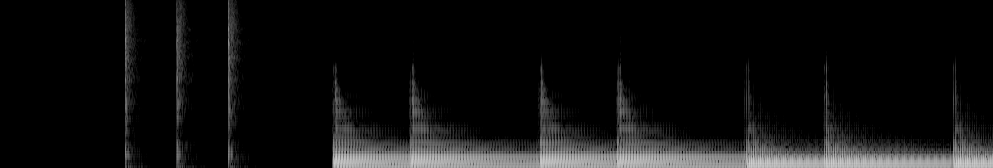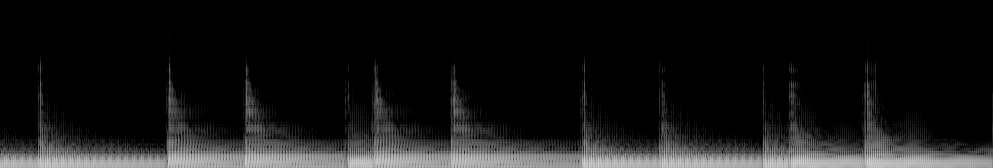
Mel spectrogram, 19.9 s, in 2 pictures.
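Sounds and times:
bass: 3.3 - 19.8.

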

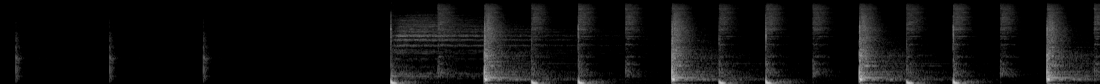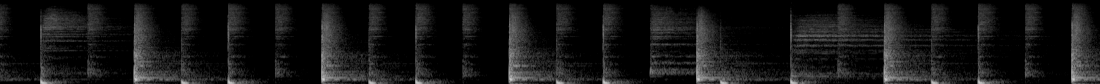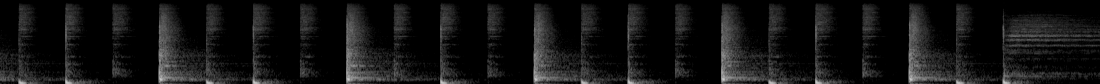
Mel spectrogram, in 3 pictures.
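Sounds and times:
drums: 3.9 - 32.9.

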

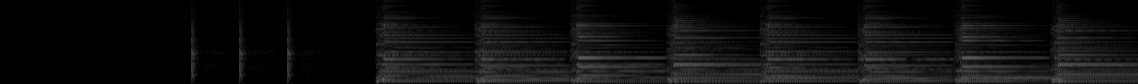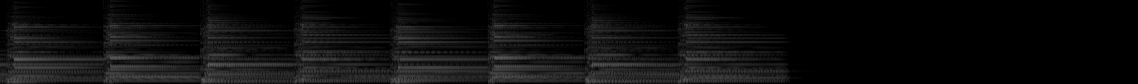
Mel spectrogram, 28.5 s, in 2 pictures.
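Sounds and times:
guitar: 4.7 - 24.2.

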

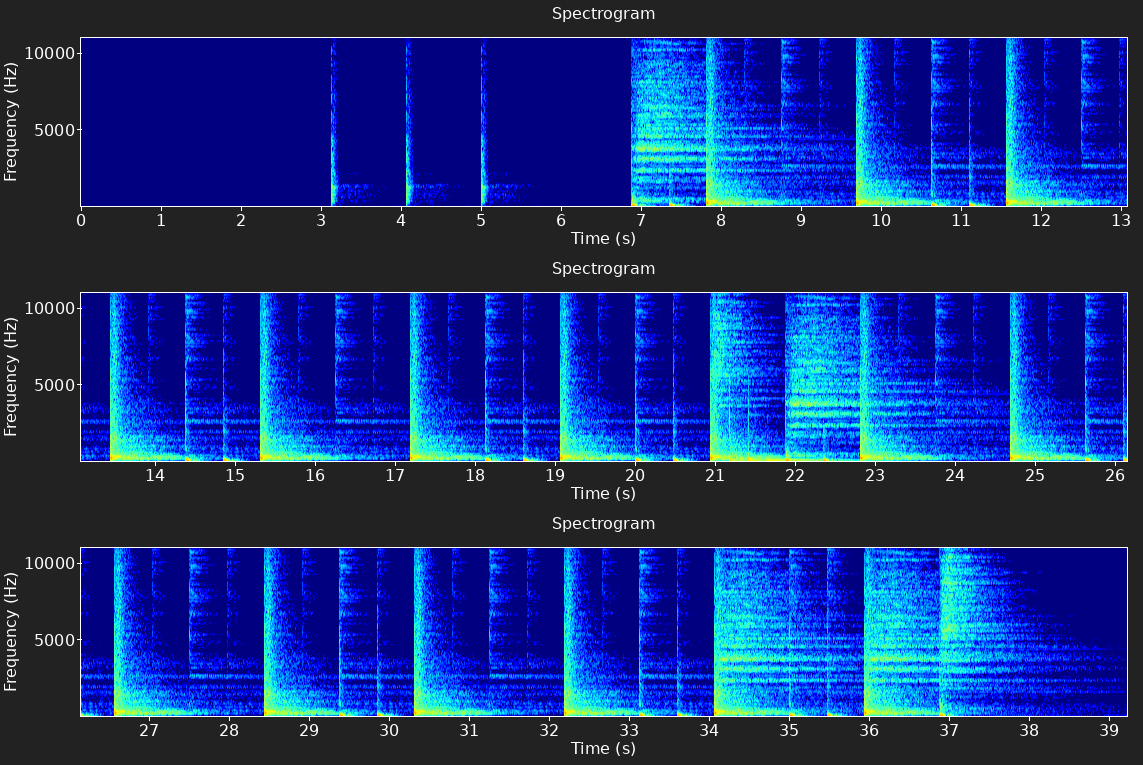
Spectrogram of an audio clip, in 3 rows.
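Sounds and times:
drums: 6.9 - 38.1.

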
